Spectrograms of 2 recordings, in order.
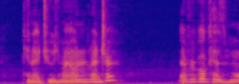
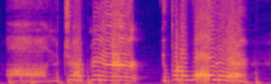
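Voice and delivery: high, loud, anguished yell; outraged shout; 9 semitones higher, 7 dB louder than usual. Real, not acted. Player yelling at the game for walling him in, outraged. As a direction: cry out against being trapped.

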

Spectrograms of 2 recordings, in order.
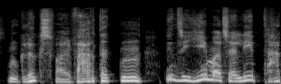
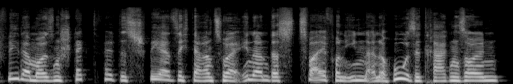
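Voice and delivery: Sally; 3 semitones higher than usual. Acted. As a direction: rattle on cheerfully like a gossiping vampire. Sally the vampire speaks.

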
